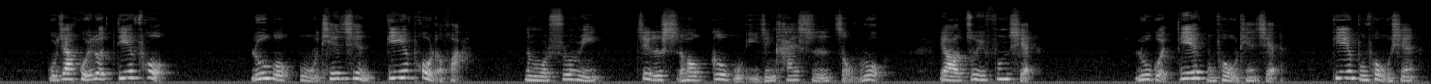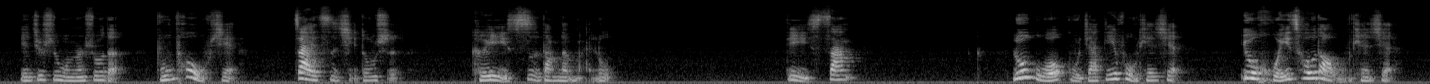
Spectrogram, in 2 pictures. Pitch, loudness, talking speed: 165 Hz, -24 LUFS, 190 characters per minute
